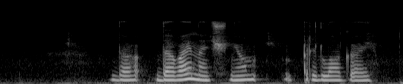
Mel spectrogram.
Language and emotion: Russian, neutral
